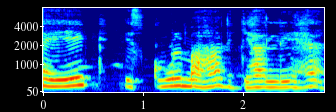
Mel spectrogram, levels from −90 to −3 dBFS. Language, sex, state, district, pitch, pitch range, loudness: Hindi, female, Bihar, Saharsa, 230 Hz, 205-250 Hz, -24 LUFS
